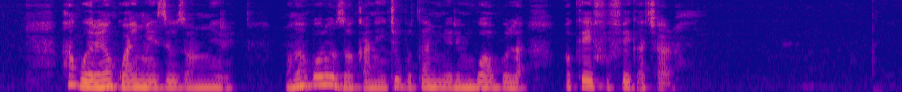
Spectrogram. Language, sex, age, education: Igbo, female, 15-29, tertiary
